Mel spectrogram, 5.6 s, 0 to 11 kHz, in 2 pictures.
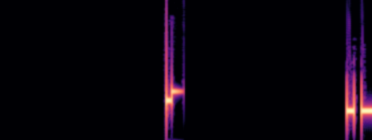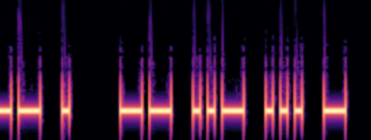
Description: Morse code, heard as a keyed tone, about 22 wpm, 700 Hz. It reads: WE MUST
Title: Sentences from Top 1300 Words 22wpm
